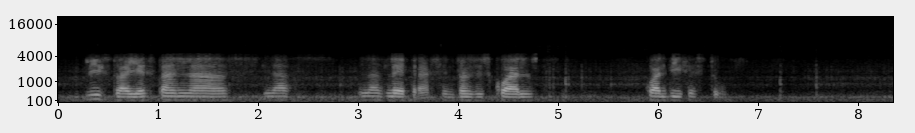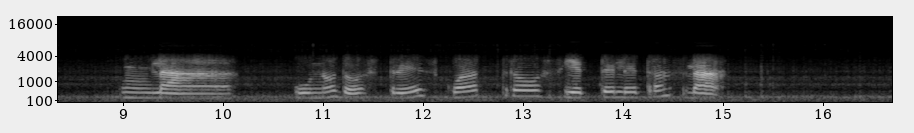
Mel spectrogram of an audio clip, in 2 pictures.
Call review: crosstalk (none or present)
none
